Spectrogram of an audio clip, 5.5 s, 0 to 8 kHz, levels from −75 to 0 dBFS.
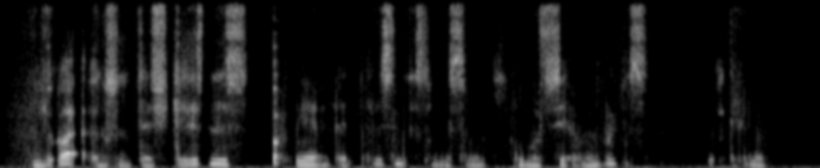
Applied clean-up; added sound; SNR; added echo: neural diffusion model UNIVERSE++.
